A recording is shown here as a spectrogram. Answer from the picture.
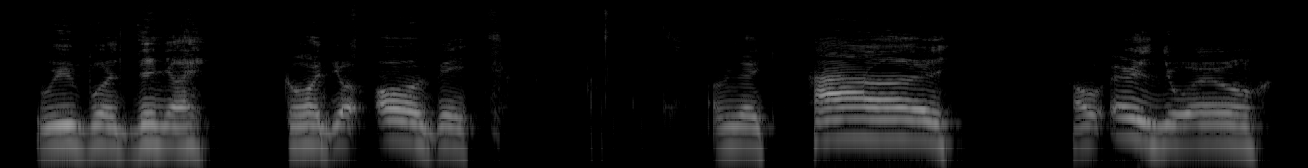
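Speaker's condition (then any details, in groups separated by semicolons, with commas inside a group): Cerebral palsy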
